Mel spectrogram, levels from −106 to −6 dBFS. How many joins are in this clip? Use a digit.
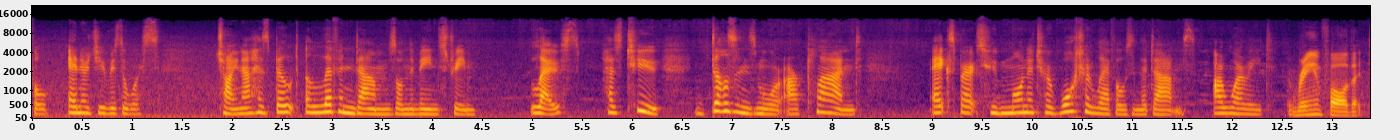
0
